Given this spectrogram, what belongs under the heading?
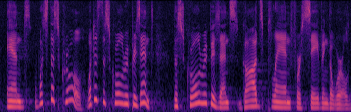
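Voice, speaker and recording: A man preaching a sermon in storytelling fashion, often turning to speak to the children. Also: a little high. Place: church. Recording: long reverb of a church hall.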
